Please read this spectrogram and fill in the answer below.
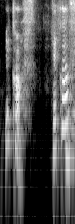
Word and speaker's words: hiccough: So then others may stumble, but not you, on, is that hiccup, Carol? I think it's cough. Hiccough.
